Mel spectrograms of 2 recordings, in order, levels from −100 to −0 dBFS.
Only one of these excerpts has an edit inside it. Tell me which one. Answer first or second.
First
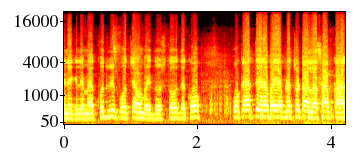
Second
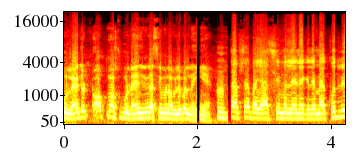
second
